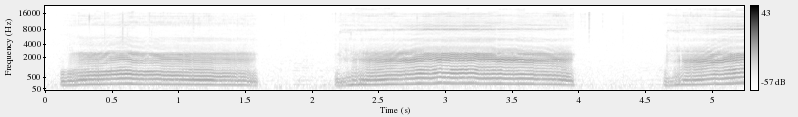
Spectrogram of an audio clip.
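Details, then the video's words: Three sustained, tense meowing wails from an angry kitten. They are steady-pitched and strongly harmonic, the middle one the longest at nearly two seconds, set apart by short quiet gaps. "Angry kitten"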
